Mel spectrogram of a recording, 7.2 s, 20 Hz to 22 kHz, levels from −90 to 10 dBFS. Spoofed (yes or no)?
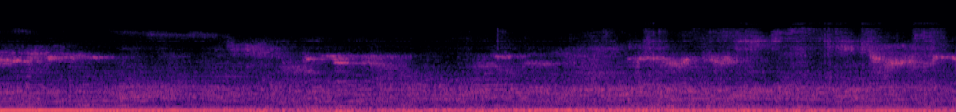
yes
